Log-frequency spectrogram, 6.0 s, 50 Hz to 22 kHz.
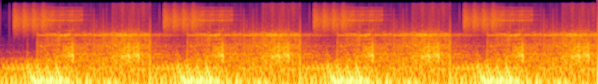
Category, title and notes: Instrument samples > Percussion
This 160bpm Drum Loop is good for composing Industrial/Electronic/Ambient songs or using as soundtrack to a sci-fi/suspense/horror indie game or short film.
Dark, Packs, Weird, Underground, Loopable, Loop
